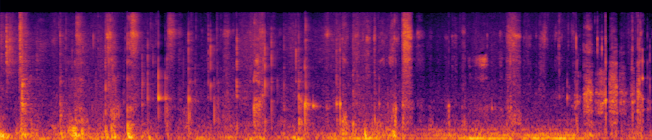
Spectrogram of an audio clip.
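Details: French Bulldog chewing a beef-flavored Nylabone chew toy indoors: close, breathy panting and snuffling snorts, broken by rapid gnawing clicks and scrapes against the toy in a small room.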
